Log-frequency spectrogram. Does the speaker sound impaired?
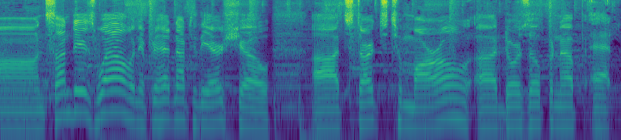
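No.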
